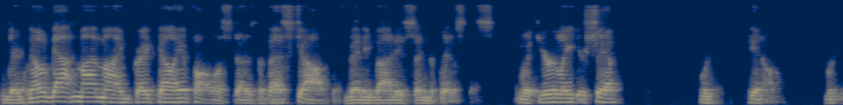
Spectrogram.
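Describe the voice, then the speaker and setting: Fairly low in pitch and somewhat breathy, a man talks at a fairly quick pace with a dark, mellow tone and ordinary pitch variation. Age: 70s. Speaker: investigator retiring from a law firm. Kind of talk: casual interview.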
